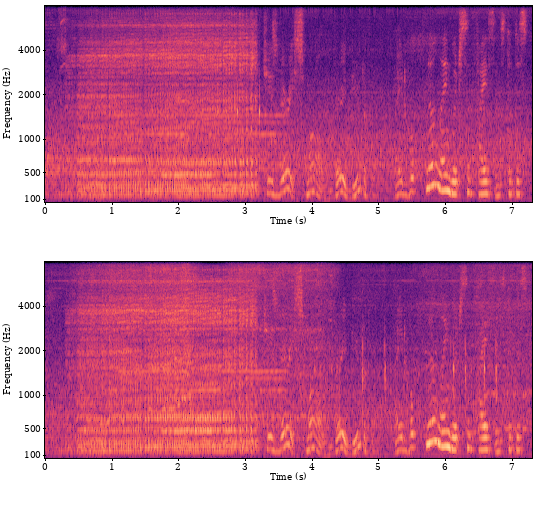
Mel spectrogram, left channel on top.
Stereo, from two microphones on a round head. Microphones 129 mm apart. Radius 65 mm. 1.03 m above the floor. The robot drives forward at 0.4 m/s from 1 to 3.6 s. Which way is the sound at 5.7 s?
55° left (ahead or behind).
